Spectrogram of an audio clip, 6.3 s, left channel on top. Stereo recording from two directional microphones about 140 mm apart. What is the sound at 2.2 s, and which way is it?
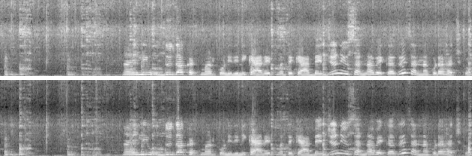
Stir, 45° left (ahead or behind).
